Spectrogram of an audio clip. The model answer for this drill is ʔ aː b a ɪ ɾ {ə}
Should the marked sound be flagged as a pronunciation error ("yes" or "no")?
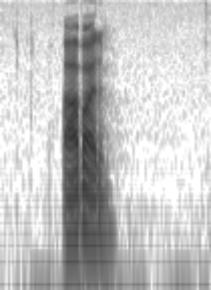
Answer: no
